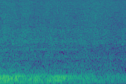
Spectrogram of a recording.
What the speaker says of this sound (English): Boy, this storm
